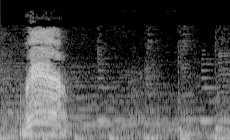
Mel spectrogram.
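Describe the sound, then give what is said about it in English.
A cat gives a single short, fairly loud meow with an arching pitch, followed by quieter low sounds for the rest of the two seconds. “The cat clearly does not like you guys.”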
